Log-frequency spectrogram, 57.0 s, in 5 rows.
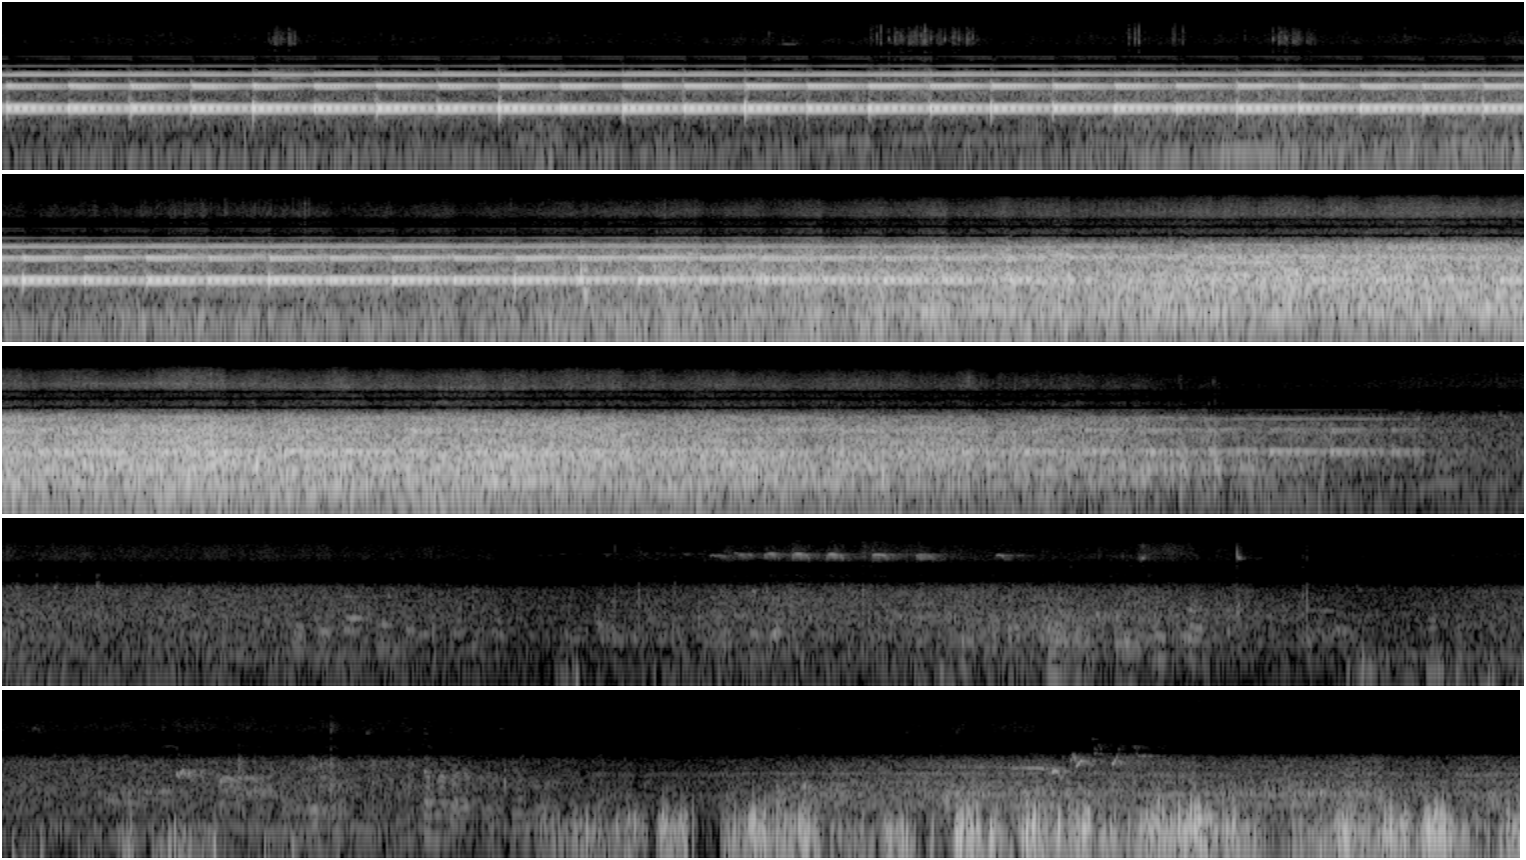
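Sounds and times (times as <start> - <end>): level-crossing bell ringing: 0.0 - 20.1, 30.4 - 33.8
train engine and wheels passing: 0.0 - 57.0.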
